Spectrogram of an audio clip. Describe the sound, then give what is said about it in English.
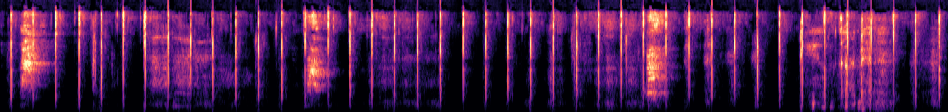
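Two puppies play-fighting indoors, with short yips and barks over a steady patter of rapid clicks and scuffles, like claws on a hard floor, continuing through the whole stretch. “Puppy fights in here going on, so if they continue, I'll kick them both out.”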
